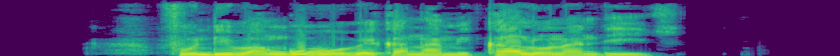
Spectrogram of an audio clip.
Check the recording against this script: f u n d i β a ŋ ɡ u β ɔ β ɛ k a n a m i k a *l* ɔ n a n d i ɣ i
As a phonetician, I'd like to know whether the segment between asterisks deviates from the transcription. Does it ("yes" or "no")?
no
